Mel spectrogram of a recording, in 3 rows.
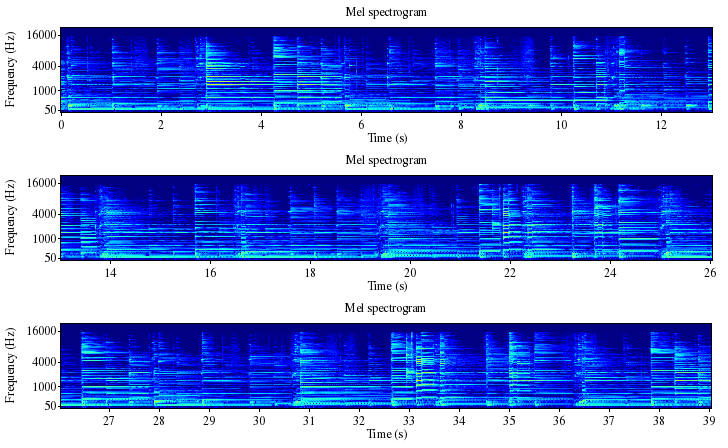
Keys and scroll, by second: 11.6 x, 13.5 x, 18.6 x, 19.8 space, 21.1 x, 22.9 space, 24.4 space, 33.1 ctrl+alt+shift+e.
